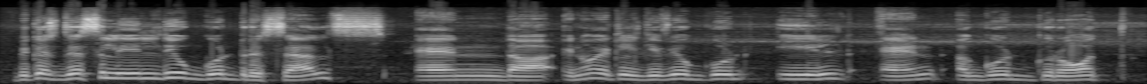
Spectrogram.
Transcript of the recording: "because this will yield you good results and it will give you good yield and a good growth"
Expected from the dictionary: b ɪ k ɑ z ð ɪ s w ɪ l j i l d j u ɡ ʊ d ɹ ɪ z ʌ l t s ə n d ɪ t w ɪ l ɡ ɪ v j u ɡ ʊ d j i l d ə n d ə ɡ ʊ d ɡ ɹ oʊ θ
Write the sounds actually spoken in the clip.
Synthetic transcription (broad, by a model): b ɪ k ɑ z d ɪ s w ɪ l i l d j u ɡ ʊ d ɹ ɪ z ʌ l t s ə n d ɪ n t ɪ l ɡ ɪ v j u ɡ ʊ d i l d ə n d ə ɡ ʊ d ɡ ɹ oʊ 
